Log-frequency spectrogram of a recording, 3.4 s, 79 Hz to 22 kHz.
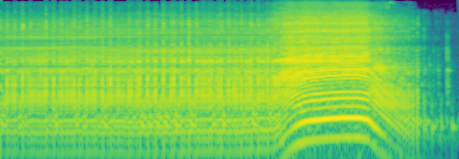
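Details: New-in-box OS 40 FP glow engine, first run on stand, 11x5 Zinger prop, OS #8 plug, 5% castor/synthetic fuel, run fairly hard: steady high-pitched buzz, clean sweep to full revs and crisp cutoff; normal running.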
